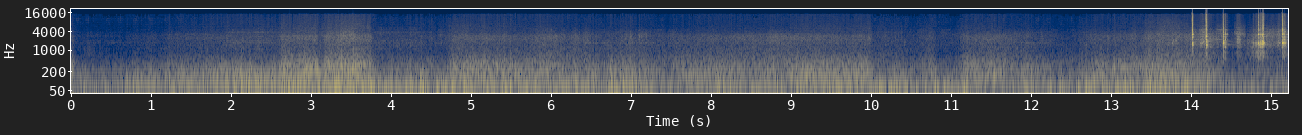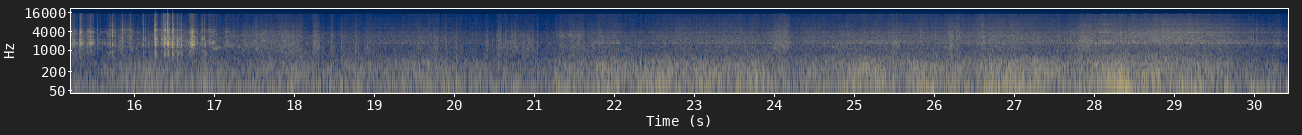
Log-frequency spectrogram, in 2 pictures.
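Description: Airflow buffeting an action camera's microphone in flight under a tandem paraglider: a loud low wind rumble that swells and fades. A quick cluster of sharp clicks comes about two thirds of the way through.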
